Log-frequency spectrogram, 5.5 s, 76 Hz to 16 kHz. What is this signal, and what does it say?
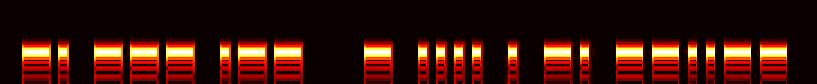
Morse code, heard as a keyed tone, about 20 wpm, 600 Hz. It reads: NOW THEN,
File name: cw-books / winnie-the-pooh / winnie-20wpm-page-0099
